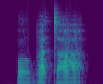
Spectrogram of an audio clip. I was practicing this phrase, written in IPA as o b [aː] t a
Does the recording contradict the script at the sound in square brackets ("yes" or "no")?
yes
